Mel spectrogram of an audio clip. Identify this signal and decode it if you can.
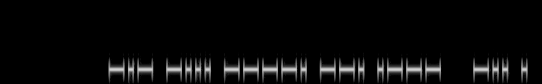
Morse code, heard as a keyed tone, about 25 wpm, 700 Hz. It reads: KB9GJ DE
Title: USA Callsign DE Callsign - 5 Characters - 25wpm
